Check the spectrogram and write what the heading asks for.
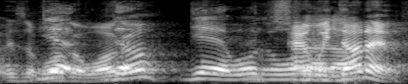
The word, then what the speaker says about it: Wagga Wagga: Is it Wagga Wagga? Wagga Wagga.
